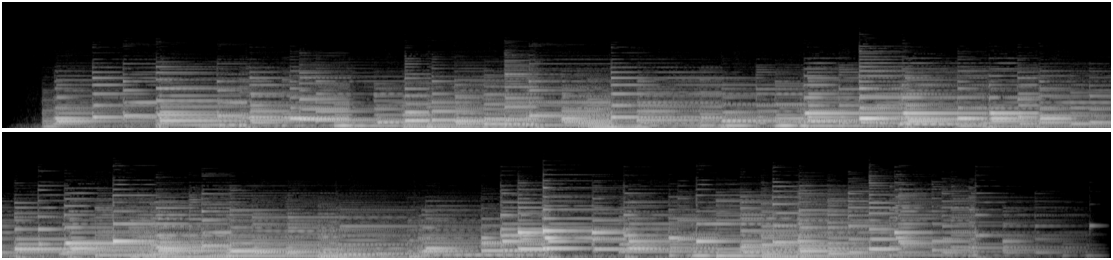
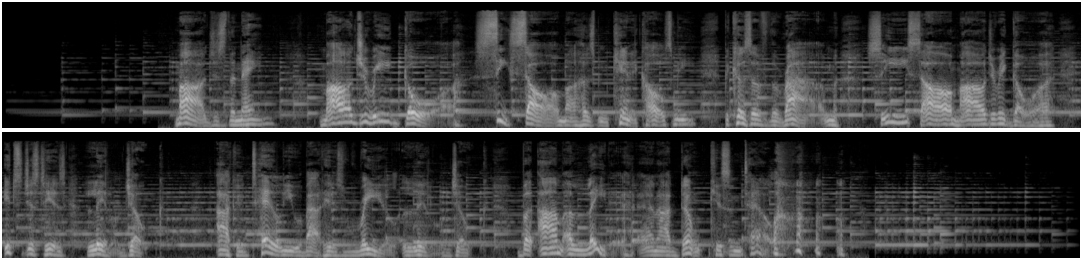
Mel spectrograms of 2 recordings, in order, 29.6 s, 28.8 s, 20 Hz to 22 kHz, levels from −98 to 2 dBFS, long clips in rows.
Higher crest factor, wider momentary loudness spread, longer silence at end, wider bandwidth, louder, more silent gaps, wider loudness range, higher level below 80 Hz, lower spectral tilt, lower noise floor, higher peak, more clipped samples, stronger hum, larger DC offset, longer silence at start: about the same, 20 dB vs 22 dB; second, 11 LU vs 18 LU; second, 0.25 s vs 0.55 s; second, 4.8 kHz vs 16 kHz; first, -29 LUFS vs -35 LUFS; neither; about the same, 5 LU vs 7 LU; first, -44 dBFS vs -70 dBFS; first, -11 dB/octave vs -4.5 dB/octave; second, -66 dBFS vs -76 dBFS; first, -8 dBFS vs -14 dBFS; neither; neither; neither; second, 0.55 s vs 0.8 s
